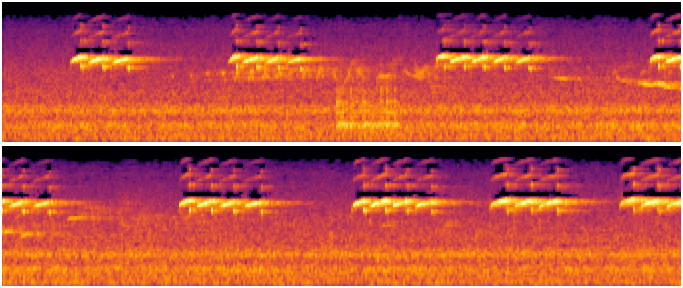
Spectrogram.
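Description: A sandpiper gives high, thin, clipped notes in short bursts roughly every second, over a steady background hiss with one faint descending whistle.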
